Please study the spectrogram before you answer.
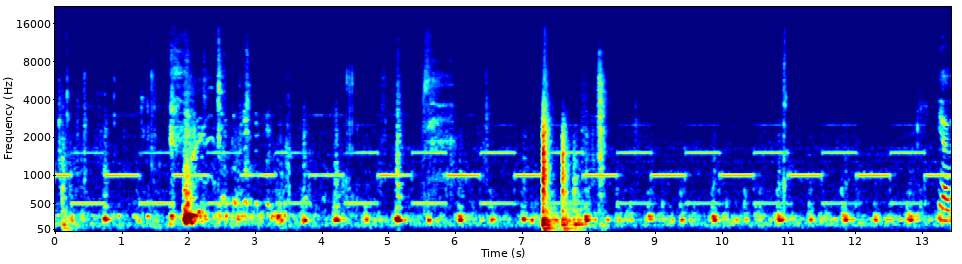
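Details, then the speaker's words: Steady repeating two-tone beeping with rustling: a fetal monitor alarm during the fourth weekly non-stress test, done late in pregnancy for a baby with low gestational birth weight; the belts needed readjusting. "this alarm to started going off you can see the spaces we need to kind of readjust"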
